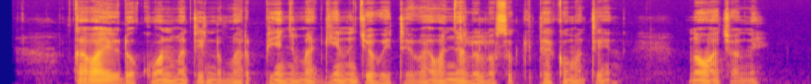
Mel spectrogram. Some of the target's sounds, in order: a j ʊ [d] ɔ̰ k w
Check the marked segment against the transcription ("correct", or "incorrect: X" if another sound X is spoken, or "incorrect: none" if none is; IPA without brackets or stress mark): correct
